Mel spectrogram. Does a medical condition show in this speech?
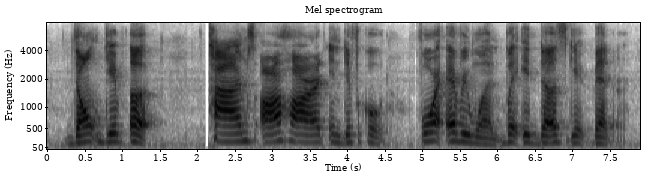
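Yes: cerebral palsy.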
